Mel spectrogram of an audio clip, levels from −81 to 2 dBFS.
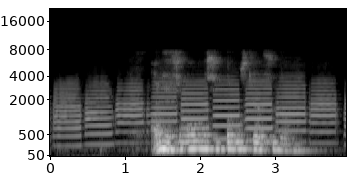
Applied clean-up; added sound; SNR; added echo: none; Trumpet; 11 dB; reverberation time 0.6 s.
